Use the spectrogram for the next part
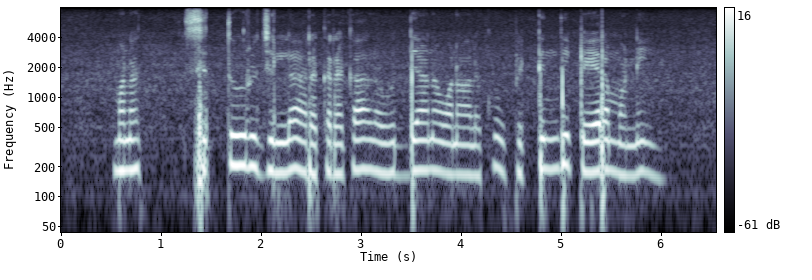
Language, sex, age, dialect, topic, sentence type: Telugu, male, 25-30, Southern, agriculture, statement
